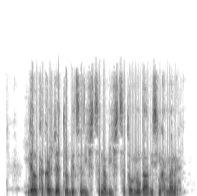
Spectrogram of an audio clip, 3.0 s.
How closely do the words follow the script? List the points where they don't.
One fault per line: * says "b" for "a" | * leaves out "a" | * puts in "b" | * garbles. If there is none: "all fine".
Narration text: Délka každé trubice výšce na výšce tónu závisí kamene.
all fine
